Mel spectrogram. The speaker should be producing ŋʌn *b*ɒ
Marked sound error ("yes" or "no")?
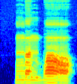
no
